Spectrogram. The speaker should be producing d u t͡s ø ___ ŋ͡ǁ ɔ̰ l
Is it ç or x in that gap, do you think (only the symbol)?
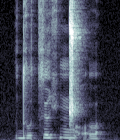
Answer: ç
